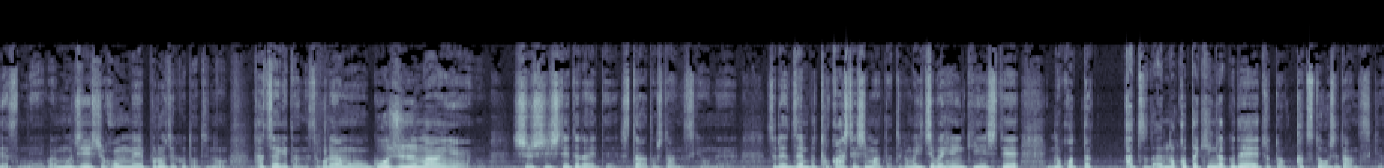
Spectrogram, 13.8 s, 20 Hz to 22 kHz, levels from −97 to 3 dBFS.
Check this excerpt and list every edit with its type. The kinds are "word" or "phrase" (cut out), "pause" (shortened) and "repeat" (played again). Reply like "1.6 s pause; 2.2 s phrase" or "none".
10.5 s phrase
